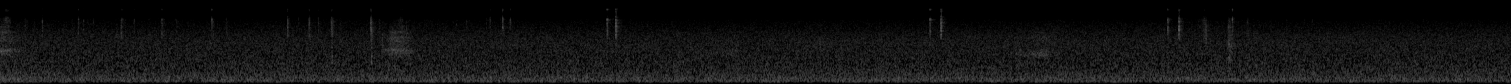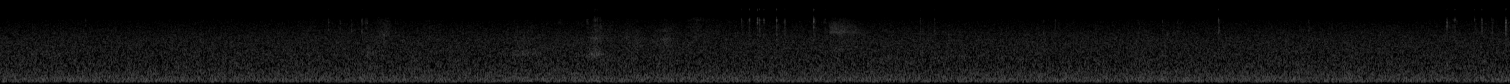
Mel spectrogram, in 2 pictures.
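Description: Steady low hiss with sparse, faint clicks of a computer keyboard and mouse while text is being edited.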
